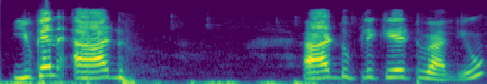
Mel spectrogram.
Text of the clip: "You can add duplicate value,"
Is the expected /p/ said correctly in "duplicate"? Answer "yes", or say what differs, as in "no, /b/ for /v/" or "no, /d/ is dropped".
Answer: yes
